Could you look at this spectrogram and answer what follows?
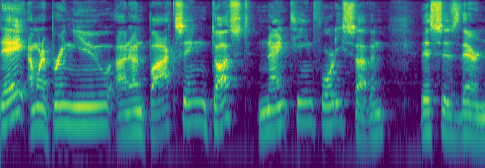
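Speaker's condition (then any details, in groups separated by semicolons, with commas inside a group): No condition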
